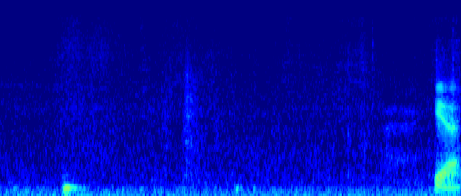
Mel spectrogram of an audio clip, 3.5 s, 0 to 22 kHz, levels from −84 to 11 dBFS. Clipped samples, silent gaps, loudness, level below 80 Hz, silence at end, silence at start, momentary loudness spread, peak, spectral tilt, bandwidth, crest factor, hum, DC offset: under 0.1%; none; -51 LUFS; -60 dBFS; 0 s; 0 s; 12 LU; -22 dBFS; -5 dB/octave; 16 kHz; 26 dB; none; under 0.1%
